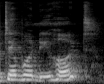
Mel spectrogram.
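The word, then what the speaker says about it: table d'hôte: Allah cards menu so table the hot so H is silent the body hot and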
